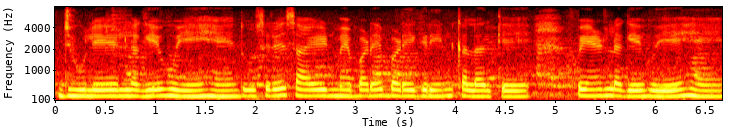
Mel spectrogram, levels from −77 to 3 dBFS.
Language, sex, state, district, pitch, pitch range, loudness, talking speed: Hindi, female, Uttar Pradesh, Lucknow, 195 Hz, 185-200 Hz, -12 LUFS, 145 wpm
